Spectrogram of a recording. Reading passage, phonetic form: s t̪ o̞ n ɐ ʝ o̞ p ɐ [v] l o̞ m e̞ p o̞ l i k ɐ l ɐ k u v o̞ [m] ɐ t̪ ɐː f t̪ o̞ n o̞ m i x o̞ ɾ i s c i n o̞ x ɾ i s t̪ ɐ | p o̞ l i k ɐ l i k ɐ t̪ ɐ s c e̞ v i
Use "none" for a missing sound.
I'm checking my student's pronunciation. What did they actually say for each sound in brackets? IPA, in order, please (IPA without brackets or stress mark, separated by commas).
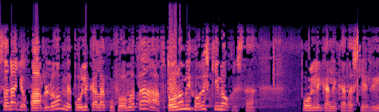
v, m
